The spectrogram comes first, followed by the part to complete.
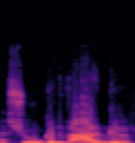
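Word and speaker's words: Matthias Schweighöfer: Yeah, Schugenwager.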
